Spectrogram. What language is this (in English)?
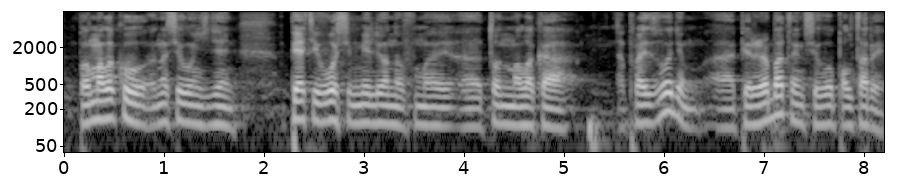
Kazakh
